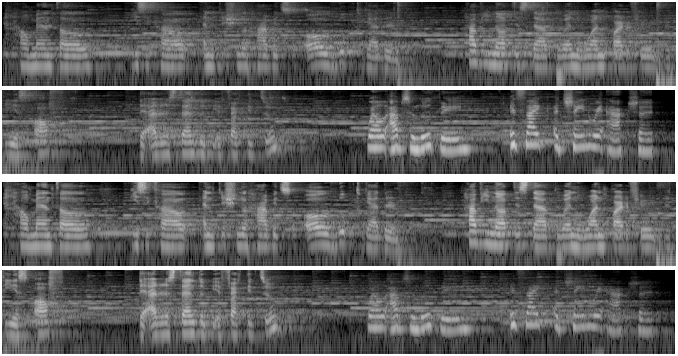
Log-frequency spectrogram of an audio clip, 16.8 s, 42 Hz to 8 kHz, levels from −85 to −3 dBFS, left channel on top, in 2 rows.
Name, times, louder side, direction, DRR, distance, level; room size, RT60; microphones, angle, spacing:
voice 1, 0.0-1.3 1.6-5.0 5.8-9.2 10.1-11.9, right 8 dB, 75° right, 13 dB, 0.7 m, -31 dB
sound 1, 0.8-15.8, equal, 40° right, 5.2 m, -43 dB
sound 2, 4.8-7.5 8.1-9.7 9.9-10.5, left 4 dB, 85° left, 2.2 m, -52 dB
voice 2, 13.0-14.4 14.8-16.6, left 6 dB, 65° left, 19 dB, 0.3 m, -32 dB
27.5 x 9.6 x 5.2 m, 2.4 s
head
